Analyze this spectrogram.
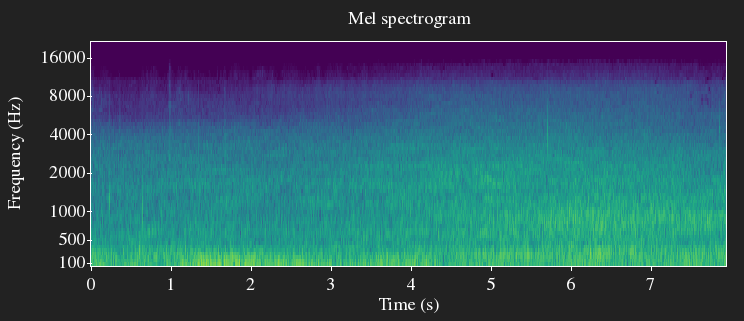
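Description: Road traffic noise: a steady hum of cars on nearby streets, swelling slightly a second or two in.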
